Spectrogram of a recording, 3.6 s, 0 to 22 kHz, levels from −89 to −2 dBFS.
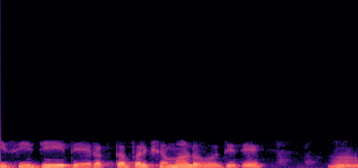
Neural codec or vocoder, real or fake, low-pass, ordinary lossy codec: none; real; 3.6 kHz; none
